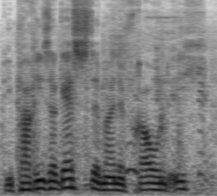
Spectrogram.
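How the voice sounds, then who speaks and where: A man acting as an educated, observant narrator in a radio play, speaking in formal, ornate and deliberate phrases. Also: on the low side, darkish tone, slight background noise, close to an everyday voice. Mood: measured, observant. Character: educated male first-person narrator, measured, observant friend.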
